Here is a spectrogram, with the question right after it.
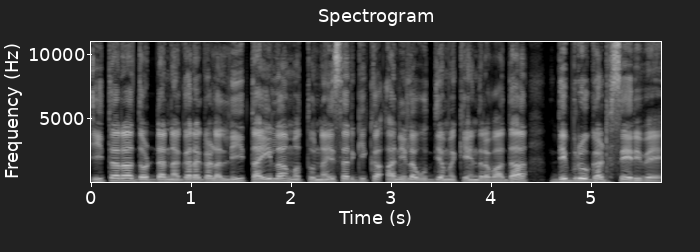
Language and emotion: Kannada, neutral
